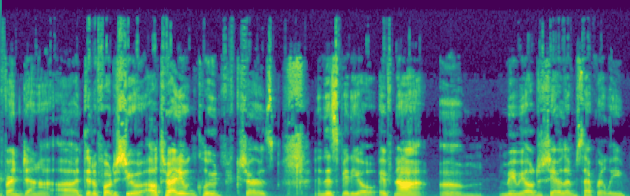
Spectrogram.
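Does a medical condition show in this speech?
Yes: ALS.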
